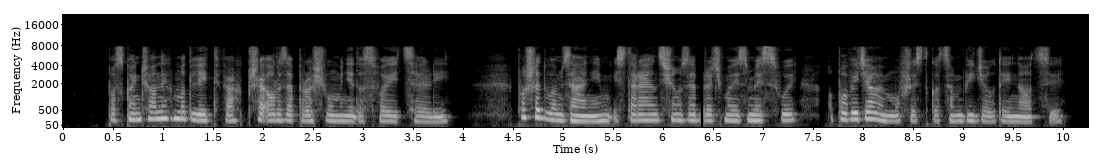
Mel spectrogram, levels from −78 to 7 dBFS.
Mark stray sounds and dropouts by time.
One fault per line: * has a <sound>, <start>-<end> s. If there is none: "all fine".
* has a dropout, 6.4-6.4 s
